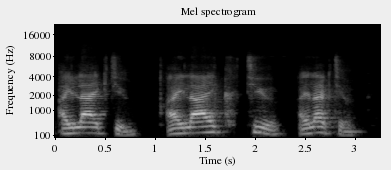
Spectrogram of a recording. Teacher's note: Miren cómo pronuncio la K y la T la pego con el U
